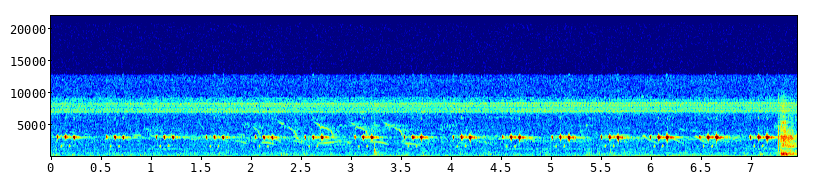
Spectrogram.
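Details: Stierling's Wren-Warbler, a secretive thicket bird with a distinct call, at sunset on 27 December 2024 in a Lowveld game reserve, South Africa: a high, clipped double or triple note about twice a second, over a thin insect whine and faint chirps.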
